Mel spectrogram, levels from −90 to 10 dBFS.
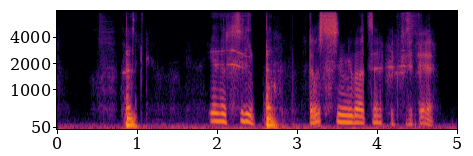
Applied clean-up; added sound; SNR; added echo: neural diffusion model UNIVERSE++.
